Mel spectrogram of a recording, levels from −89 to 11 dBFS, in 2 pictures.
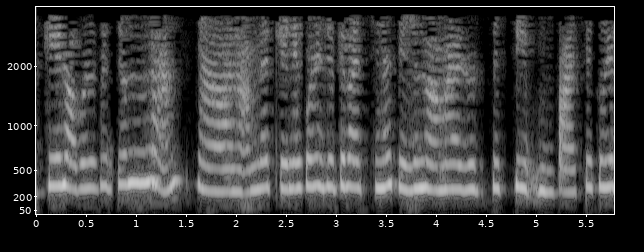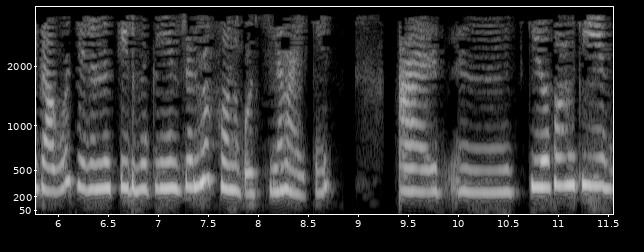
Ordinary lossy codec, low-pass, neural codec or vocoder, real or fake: MP3, 16 kbps; 3.6 kHz; codec, 44.1 kHz, 2.6 kbps, DAC; fake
